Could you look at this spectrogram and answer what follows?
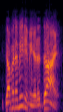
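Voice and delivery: rough common man disguise. Acted. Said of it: "He speaks very rough".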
